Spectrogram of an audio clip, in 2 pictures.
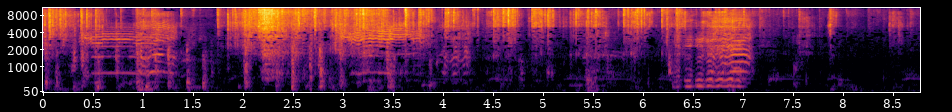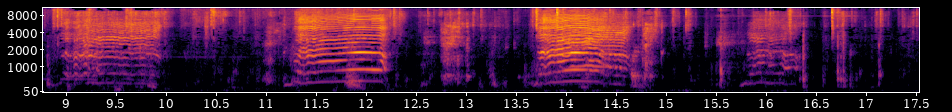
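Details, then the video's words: Goats on a ranch give several loud, wavering, nasal bleats. Each lasts about a second and comes in bursts around 6.5, 9.5, 12 and 14 seconds. Shorter bleats, clattering and rustling noises fill the gaps. "Cabras O Chivos"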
